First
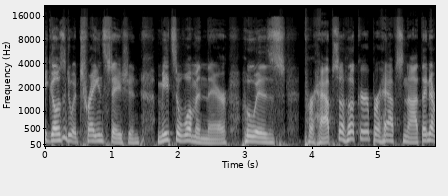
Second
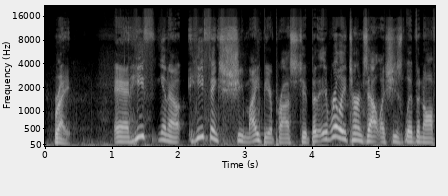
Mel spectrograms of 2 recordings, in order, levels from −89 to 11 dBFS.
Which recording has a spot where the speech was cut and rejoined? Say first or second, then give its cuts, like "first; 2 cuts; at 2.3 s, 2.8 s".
first; 1 cut; at 3.8 s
